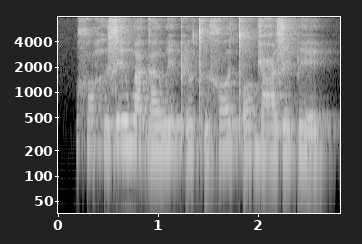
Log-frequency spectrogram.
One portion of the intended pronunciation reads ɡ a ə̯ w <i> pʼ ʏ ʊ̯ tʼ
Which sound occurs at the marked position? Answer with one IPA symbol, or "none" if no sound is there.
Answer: e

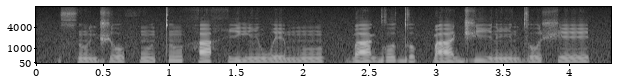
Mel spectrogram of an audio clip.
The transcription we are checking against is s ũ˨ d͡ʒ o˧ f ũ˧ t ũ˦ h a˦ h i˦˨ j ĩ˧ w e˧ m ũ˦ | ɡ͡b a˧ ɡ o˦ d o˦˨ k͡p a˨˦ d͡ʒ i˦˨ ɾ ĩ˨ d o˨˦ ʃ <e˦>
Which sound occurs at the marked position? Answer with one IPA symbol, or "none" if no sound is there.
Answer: e˦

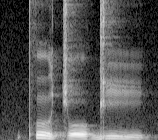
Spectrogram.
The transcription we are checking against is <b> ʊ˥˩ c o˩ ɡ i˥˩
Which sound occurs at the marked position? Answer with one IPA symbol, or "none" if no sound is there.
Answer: pʰ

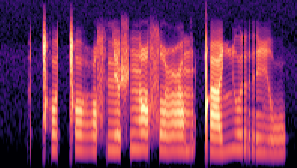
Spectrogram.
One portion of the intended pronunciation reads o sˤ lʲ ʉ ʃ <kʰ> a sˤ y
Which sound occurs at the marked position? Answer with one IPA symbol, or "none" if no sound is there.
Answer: ŋ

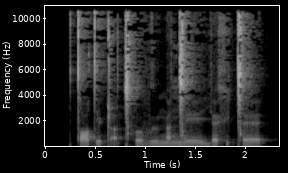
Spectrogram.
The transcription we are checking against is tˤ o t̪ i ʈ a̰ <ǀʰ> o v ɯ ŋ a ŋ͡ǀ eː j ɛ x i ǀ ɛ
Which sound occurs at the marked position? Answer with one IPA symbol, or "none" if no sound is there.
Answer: ǀʰ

